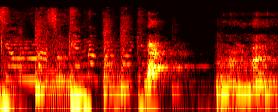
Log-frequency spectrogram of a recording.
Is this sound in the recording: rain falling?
no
